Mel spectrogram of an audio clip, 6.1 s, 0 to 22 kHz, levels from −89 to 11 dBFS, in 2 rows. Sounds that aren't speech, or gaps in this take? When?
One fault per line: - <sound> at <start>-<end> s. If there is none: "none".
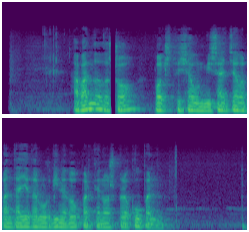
- dropout at 1.4-1.4 s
